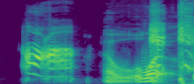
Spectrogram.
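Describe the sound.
A voiced, groaning sound, then a short run of harsh, raspy coughs ending in two sharp bursts, close and fairly loud.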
